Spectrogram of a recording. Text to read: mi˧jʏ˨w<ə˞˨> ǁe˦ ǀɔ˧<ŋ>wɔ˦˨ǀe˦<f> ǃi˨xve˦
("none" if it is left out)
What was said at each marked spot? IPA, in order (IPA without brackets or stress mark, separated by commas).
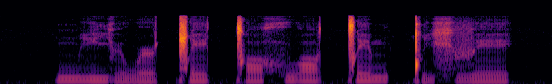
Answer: ə˞˨, x, m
